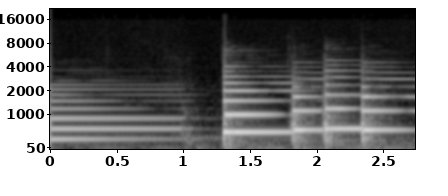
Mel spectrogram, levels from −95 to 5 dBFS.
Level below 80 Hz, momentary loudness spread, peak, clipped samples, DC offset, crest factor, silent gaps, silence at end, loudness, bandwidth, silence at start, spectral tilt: -52 dBFS; 17 LU; 0 dBFS; under 0.1%; under 0.1%; 18 dB; none; 0 s; -17 LUFS; 7.2 kHz; 0 s; -5.5 dB/octave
